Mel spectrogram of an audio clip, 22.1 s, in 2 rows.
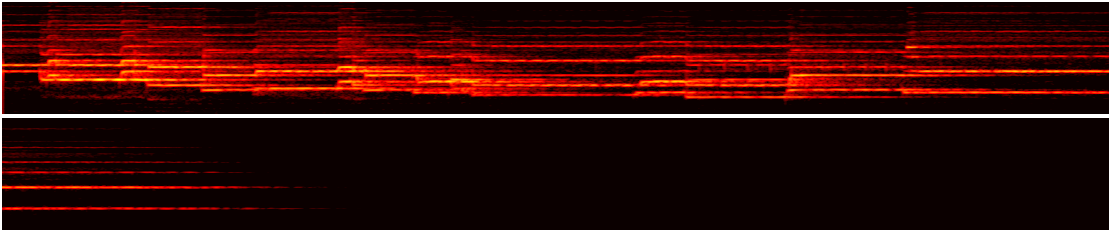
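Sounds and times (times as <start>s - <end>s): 
tin whistle playing a calm track: 0.0s - 12.5s.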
